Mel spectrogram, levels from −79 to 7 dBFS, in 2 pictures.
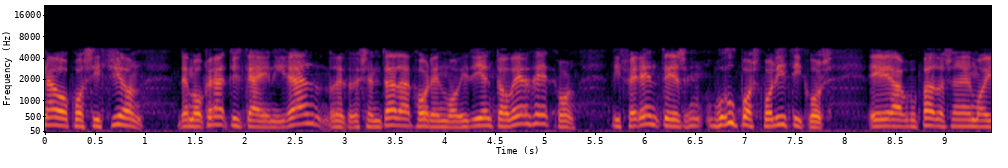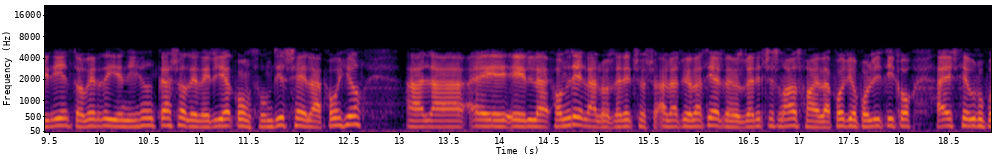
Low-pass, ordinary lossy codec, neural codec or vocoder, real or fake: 5.4 kHz; none; autoencoder, 22.05 kHz, a latent of 192 numbers a frame, VITS, trained on many speakers; fake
